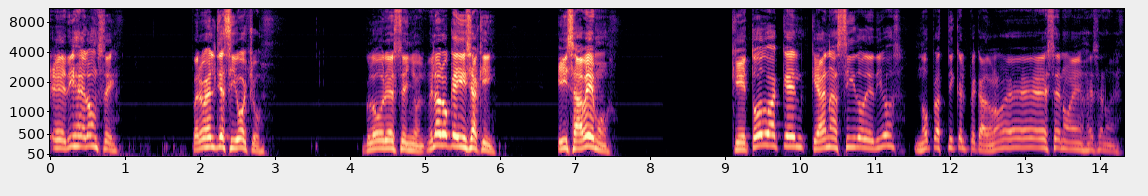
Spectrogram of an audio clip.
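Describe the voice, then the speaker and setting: Animated preaching man, high dry voice. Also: no room sound. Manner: animated, repeats questions, looks up verses aloud. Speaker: reverend and radio preacher. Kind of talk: conversational radio sermon.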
